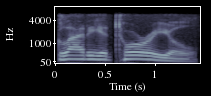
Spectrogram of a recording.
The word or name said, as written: gladiatorial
